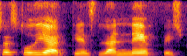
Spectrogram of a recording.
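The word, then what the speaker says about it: נפש: Y nefesh, se los voy a, así como se oye, se escribe.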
